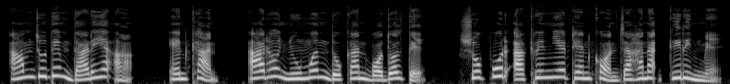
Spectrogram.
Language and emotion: Santali, neutral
